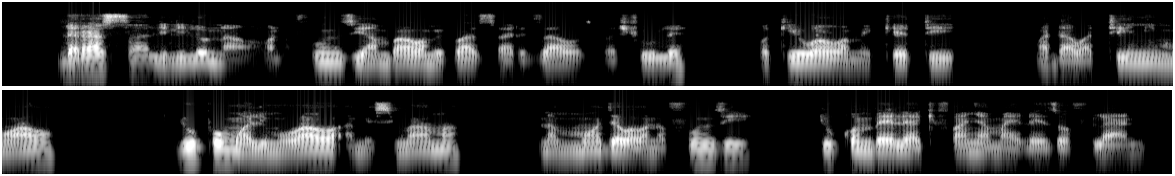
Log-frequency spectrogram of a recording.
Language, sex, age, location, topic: Swahili, male, 18-24, Kisii, health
